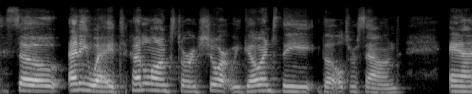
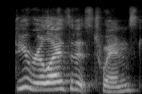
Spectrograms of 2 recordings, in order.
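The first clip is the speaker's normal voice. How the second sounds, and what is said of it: Annoyed voice. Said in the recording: “in a very annoyed voice”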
